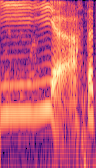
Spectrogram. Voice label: diphone v iiyeah, schwa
